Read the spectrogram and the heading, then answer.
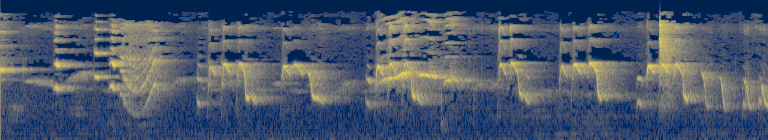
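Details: Borneo-type white-rumped shama singing in a style said to provoke rival shamas: a varied run of loud clear whistles, with sharp upslurs, swooping downslurs and quick phrases shifting pitch every half second.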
